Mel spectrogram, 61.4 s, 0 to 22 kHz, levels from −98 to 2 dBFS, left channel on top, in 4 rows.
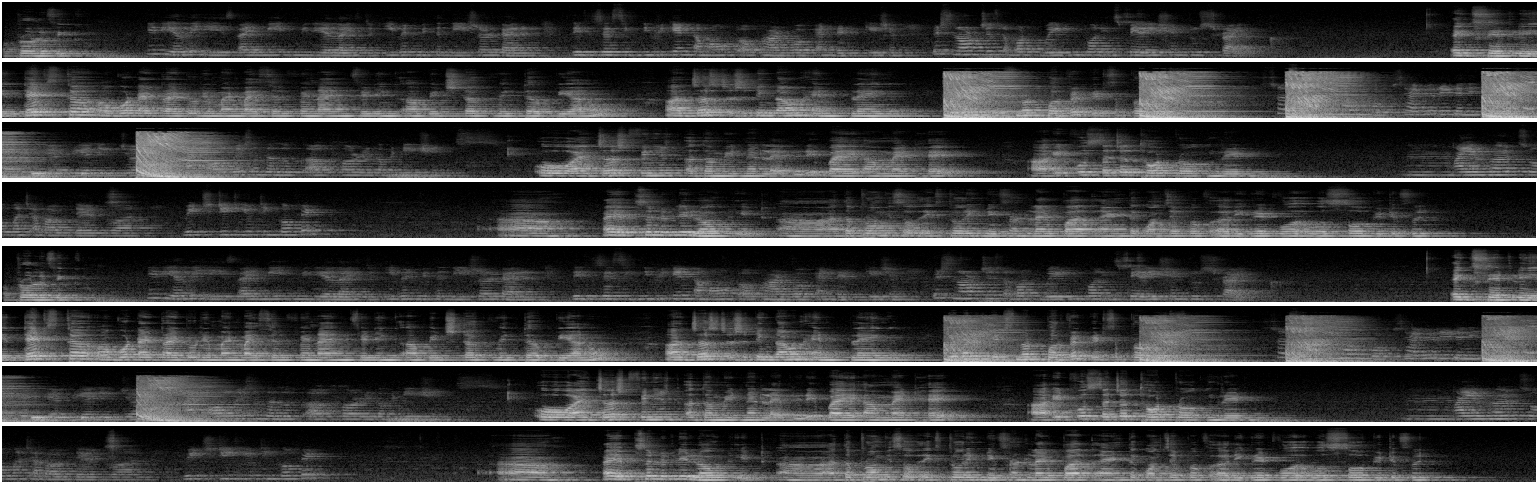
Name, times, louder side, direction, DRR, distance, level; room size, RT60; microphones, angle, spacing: voice 1, 0.1-0.6 0.9-1.0 14.5-21.4 22.0-24.3 24.8-27.4 31.0-31.2 32.2-32.3 36.0-40.2 41.0-43.3 51.0-51.6 52.0-53.5 53.8-60.2, right 1 dB, 25° right, 2 dB, 0.9 m, -32 dB
voice 2, 1.4-12.4 28.0-35.6 44.7-47.5 47.8-49.2, left 1 dB, 70° left, 0 dB, 1.7 m, -48 dB
sound 1, 24.8-25.7 26.7-27.6 28.2-29.0 30.1-31.1 32.0-32.9, left 6 dB, 55° left, 0.4 m, -27 dB
9.2 x 4.6 x 5.0 m, 1.0 s
head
